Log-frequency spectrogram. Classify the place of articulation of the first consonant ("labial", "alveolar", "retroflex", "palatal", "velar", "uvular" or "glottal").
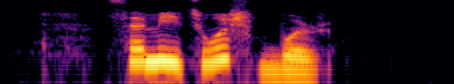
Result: alveolar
